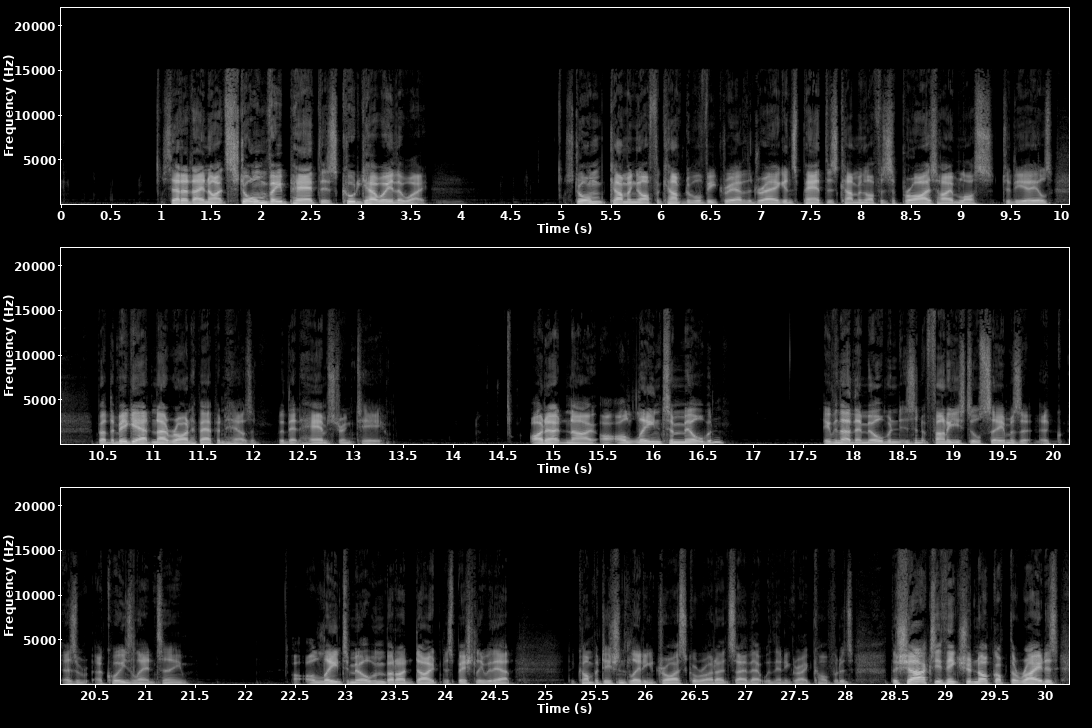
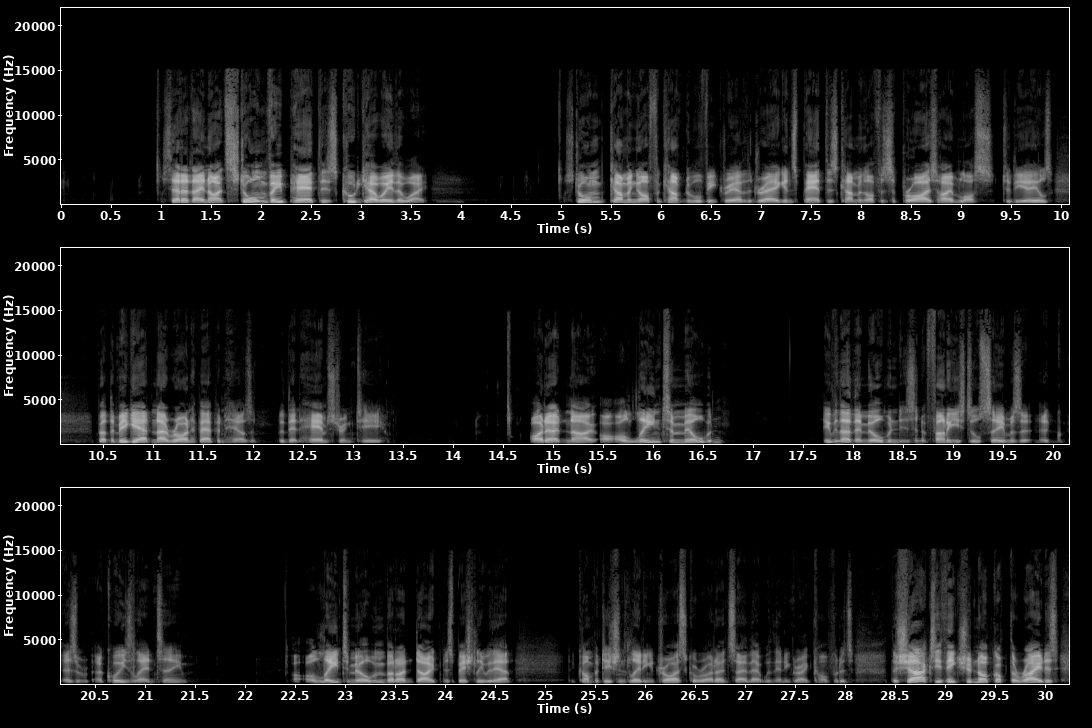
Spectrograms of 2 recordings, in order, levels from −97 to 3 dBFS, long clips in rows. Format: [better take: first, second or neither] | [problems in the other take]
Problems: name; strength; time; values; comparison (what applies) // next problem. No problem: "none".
first | thin; very; fading below 300 Hz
